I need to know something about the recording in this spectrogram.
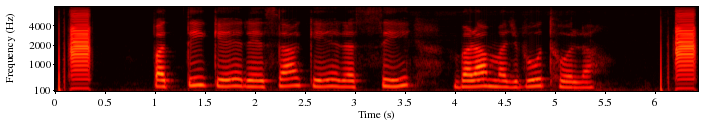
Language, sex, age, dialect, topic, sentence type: Bhojpuri, female, 25-30, Western, agriculture, statement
